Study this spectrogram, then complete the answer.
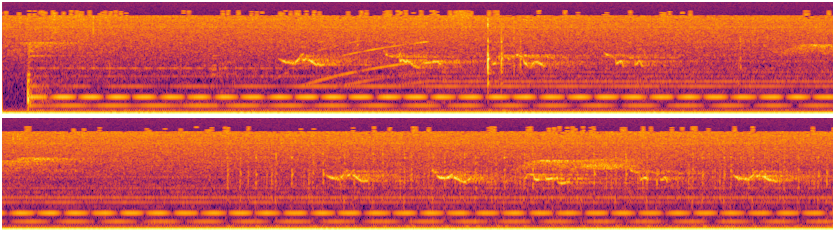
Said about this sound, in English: And listen to the bell and sort of the space in between. There'll be a resonant space. See if you can grasp that space.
